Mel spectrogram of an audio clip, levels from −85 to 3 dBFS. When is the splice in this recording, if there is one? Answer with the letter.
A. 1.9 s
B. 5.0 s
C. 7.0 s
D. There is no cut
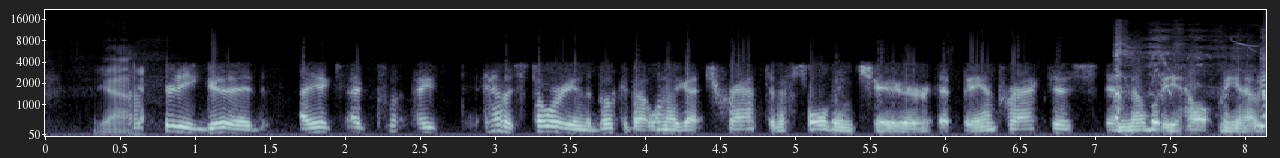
A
